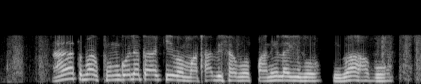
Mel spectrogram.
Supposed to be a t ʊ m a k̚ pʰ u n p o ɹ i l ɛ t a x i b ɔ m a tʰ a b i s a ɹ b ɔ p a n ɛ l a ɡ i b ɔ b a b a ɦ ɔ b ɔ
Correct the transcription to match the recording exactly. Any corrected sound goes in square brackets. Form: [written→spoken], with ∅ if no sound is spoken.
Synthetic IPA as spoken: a t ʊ m a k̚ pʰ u n [p→k] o ɹ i l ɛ t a [x→k] i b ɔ m a tʰ a b i s a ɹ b ɔ p a n [ɛ→i] l a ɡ i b ɔ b [a→i] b a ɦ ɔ b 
